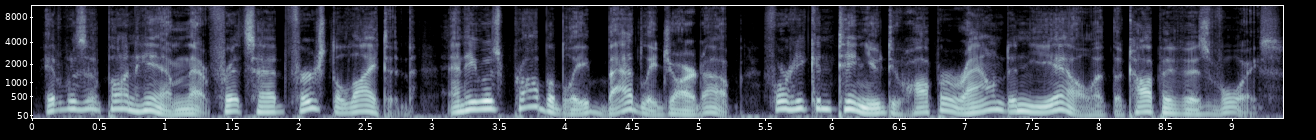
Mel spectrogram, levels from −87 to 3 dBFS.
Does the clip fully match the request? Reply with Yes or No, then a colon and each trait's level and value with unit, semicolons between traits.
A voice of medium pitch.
No: low, 130 Hz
